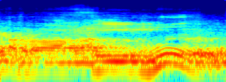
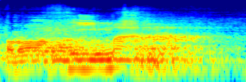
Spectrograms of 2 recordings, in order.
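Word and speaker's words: رَحِمُهُ: Warahimuhu. Bacanya rahimu. Marfu bukan rahima bukan rahimi.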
